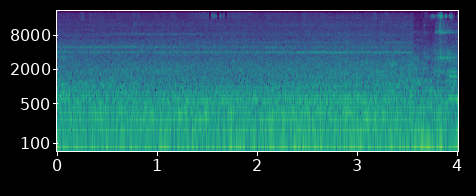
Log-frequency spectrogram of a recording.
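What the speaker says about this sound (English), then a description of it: "You see the monorail, you pay your respect." The Disneyland monorail passes close by with a continuous low rumble and rolling drone that hold steady throughout, and a brief higher rattle comes near the end.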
